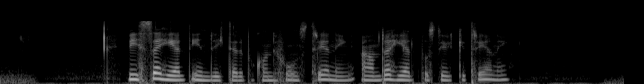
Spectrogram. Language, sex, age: Swedish, female, 32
